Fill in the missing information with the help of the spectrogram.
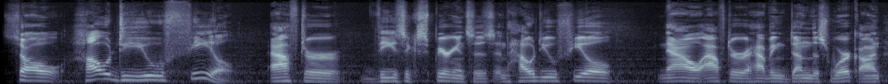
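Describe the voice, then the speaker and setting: A man interviewing a guest, asking questions in a calm, reflective way. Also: lowish voice, slow. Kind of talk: casual interview.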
